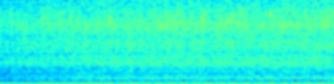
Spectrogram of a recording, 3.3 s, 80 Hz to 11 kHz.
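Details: 1986 Pontiac Trans Am LT swap at idle after the muffler was cut and rewelded onto the same mounts: deep, smooth, even burble with steady low rumble, no rasp or popping; much better exhaust.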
